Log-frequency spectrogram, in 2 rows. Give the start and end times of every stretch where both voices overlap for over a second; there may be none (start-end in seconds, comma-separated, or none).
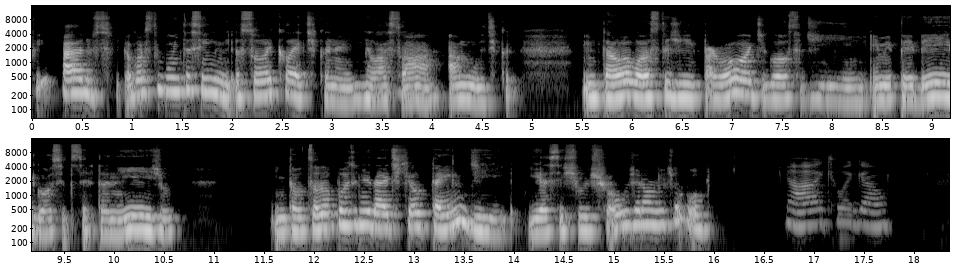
none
